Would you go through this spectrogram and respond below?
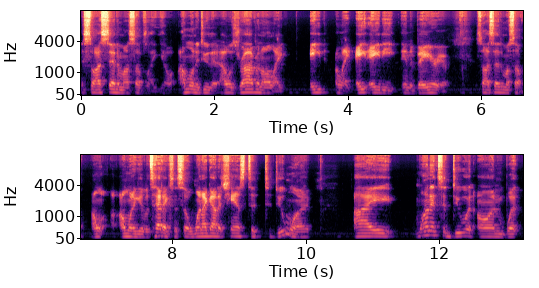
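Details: Adult man who has stuttered since age five or six, noticeable over extended conversation; word and phrase repetitions heard; stuttering.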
